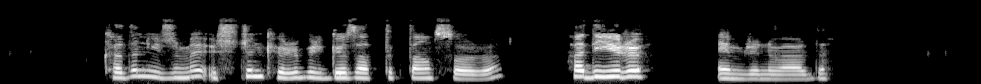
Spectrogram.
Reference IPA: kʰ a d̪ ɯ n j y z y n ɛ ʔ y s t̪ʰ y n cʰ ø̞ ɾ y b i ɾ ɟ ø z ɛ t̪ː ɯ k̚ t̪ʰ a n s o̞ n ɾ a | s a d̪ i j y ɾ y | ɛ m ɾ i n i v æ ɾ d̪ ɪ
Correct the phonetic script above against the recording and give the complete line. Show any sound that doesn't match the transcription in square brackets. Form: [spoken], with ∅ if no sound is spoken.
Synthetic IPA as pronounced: kʰ a d̪ ɯ n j y z y [m] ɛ ʔ y s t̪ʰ y n cʰ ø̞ ɾ y b i ɾ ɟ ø z [a] t̪ː ɯ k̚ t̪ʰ a n s o̞ n ɾ a | [h] a d̪ i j y ɾ y | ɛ m ɾ i n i v æ ɾ d̪ ɪ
